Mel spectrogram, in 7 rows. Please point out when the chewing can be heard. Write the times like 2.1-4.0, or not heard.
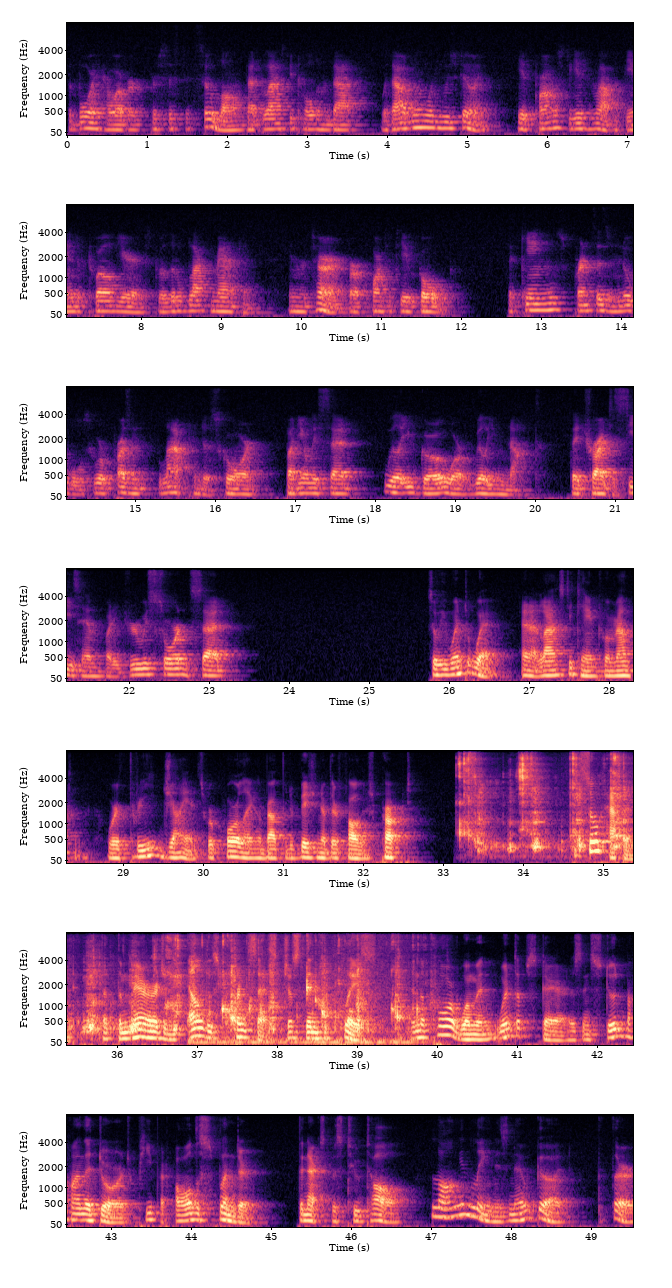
33.1-40.1.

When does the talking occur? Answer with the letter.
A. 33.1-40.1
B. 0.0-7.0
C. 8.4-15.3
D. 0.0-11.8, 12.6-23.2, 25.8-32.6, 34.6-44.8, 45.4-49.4
D.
